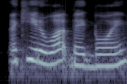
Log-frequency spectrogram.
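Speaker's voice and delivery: laid-on southern drawl voice. Player asked to answer in character voice, Dina's southern drawl. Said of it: "I am gonna need that in a character voice".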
